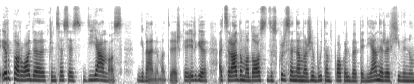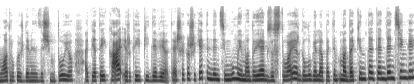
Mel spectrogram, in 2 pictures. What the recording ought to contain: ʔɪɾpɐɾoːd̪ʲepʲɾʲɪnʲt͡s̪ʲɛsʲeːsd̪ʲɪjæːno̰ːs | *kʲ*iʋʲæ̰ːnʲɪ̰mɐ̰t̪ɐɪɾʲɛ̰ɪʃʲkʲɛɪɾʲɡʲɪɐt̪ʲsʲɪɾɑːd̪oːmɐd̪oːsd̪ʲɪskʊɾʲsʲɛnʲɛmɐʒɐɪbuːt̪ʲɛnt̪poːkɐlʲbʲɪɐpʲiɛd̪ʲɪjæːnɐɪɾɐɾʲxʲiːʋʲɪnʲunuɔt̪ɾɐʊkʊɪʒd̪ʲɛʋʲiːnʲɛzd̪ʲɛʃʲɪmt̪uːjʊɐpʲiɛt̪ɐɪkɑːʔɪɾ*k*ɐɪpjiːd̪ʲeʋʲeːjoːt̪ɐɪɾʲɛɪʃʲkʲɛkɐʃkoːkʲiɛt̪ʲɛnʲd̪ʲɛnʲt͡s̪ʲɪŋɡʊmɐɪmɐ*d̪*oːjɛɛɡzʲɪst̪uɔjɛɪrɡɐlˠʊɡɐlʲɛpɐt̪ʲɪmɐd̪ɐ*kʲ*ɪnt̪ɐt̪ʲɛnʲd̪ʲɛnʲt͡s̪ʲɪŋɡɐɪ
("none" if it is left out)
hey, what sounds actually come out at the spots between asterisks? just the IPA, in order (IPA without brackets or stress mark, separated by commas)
ɡʲ, k, d̪, kʲ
